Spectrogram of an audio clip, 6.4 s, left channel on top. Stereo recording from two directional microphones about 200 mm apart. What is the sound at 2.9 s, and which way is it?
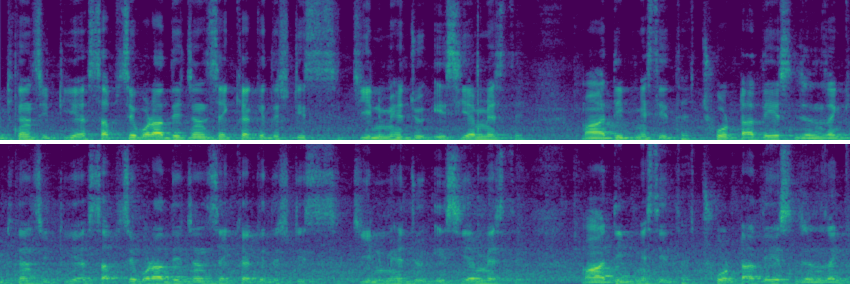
Speech, 50° left (ahead or behind).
